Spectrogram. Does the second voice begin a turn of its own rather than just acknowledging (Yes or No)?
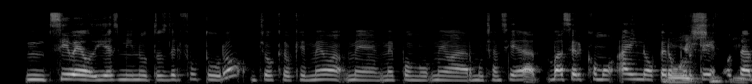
No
